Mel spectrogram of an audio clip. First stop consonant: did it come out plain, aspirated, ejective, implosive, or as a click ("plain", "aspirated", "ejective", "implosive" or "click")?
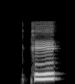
plain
